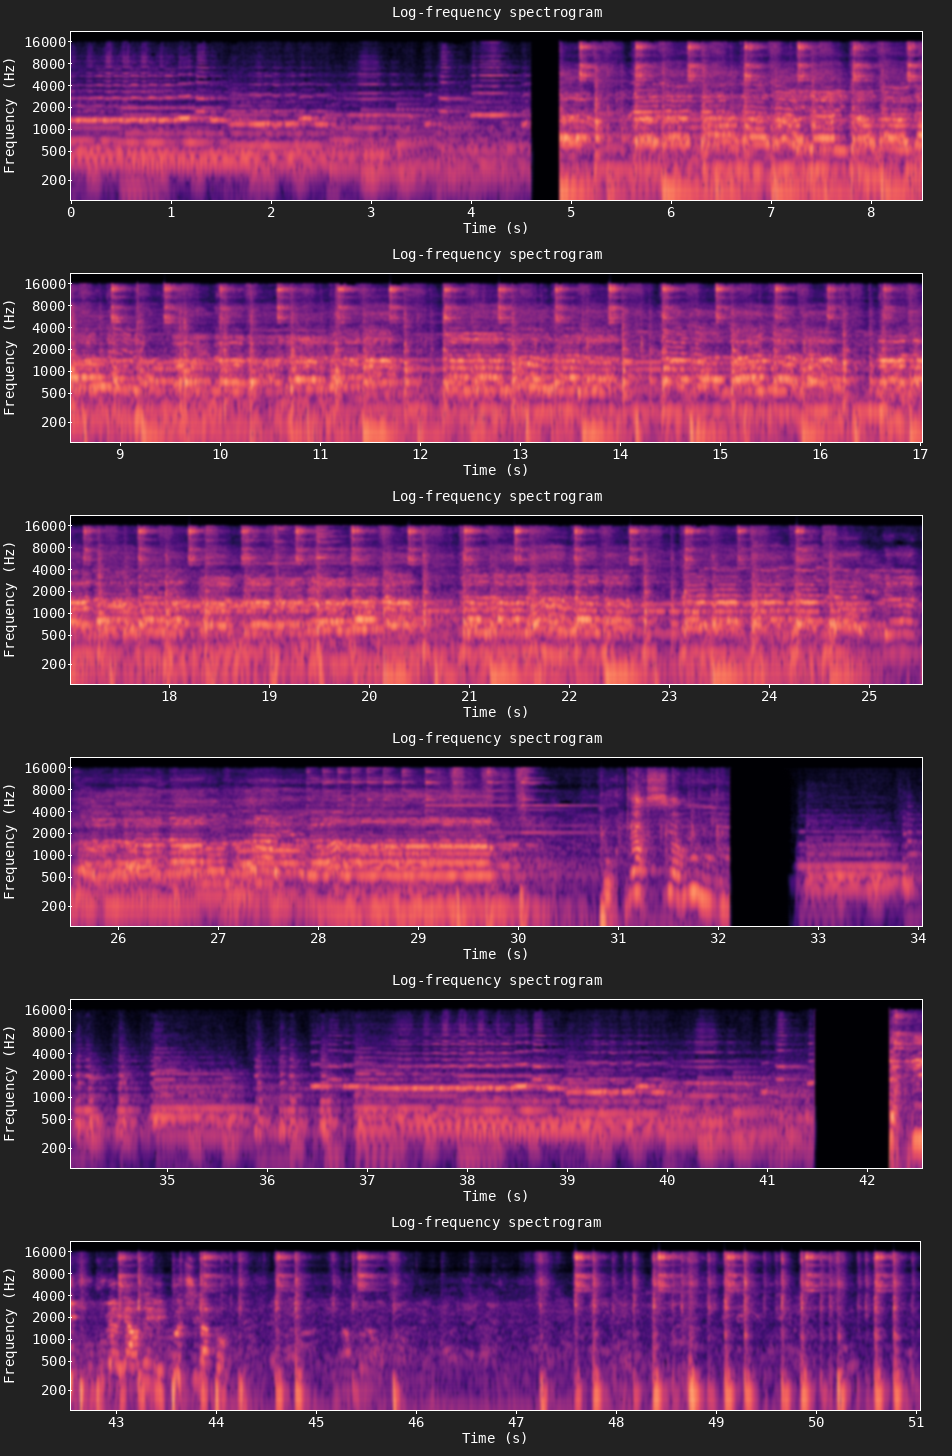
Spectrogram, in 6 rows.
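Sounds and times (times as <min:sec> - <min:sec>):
rattling hand percussion: 0:04.9 - 0:24.8, 0:42.2 - 0:46.1, 0:47.2 - 0:51.0
acoustic guitar: 0:04.9 - 0:25.0
man singing: 0:04.9 - 0:30.2.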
